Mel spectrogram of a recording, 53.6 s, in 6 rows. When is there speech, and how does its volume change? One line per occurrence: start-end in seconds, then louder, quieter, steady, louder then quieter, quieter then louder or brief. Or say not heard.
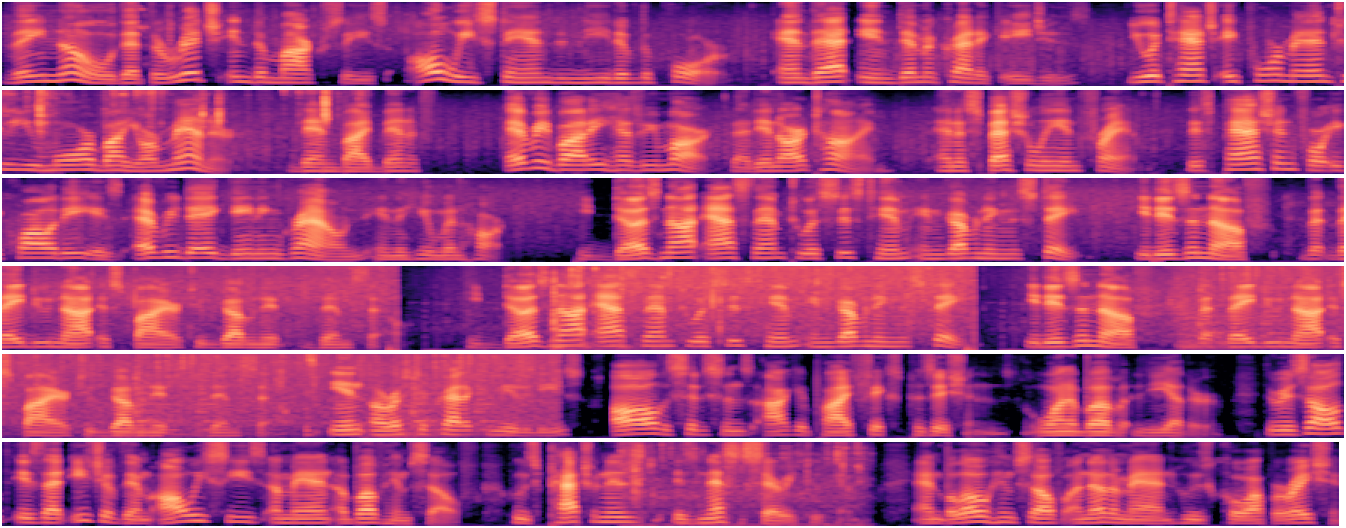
0.0-29.4 steady
29.9-53.6 steady.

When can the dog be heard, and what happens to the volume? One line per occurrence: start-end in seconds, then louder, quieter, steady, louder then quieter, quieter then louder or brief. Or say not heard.
not heard.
